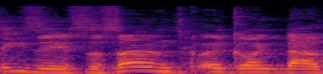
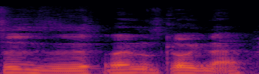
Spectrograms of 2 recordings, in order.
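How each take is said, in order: First: Said in the usual way. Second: Much softer and lower, quick soothing murmur; calm Bruce down softly, as to a spooked animal; soothing hush. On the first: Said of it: "And he says". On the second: Retold or imitated. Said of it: "that works on Bruce Banner when he says".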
